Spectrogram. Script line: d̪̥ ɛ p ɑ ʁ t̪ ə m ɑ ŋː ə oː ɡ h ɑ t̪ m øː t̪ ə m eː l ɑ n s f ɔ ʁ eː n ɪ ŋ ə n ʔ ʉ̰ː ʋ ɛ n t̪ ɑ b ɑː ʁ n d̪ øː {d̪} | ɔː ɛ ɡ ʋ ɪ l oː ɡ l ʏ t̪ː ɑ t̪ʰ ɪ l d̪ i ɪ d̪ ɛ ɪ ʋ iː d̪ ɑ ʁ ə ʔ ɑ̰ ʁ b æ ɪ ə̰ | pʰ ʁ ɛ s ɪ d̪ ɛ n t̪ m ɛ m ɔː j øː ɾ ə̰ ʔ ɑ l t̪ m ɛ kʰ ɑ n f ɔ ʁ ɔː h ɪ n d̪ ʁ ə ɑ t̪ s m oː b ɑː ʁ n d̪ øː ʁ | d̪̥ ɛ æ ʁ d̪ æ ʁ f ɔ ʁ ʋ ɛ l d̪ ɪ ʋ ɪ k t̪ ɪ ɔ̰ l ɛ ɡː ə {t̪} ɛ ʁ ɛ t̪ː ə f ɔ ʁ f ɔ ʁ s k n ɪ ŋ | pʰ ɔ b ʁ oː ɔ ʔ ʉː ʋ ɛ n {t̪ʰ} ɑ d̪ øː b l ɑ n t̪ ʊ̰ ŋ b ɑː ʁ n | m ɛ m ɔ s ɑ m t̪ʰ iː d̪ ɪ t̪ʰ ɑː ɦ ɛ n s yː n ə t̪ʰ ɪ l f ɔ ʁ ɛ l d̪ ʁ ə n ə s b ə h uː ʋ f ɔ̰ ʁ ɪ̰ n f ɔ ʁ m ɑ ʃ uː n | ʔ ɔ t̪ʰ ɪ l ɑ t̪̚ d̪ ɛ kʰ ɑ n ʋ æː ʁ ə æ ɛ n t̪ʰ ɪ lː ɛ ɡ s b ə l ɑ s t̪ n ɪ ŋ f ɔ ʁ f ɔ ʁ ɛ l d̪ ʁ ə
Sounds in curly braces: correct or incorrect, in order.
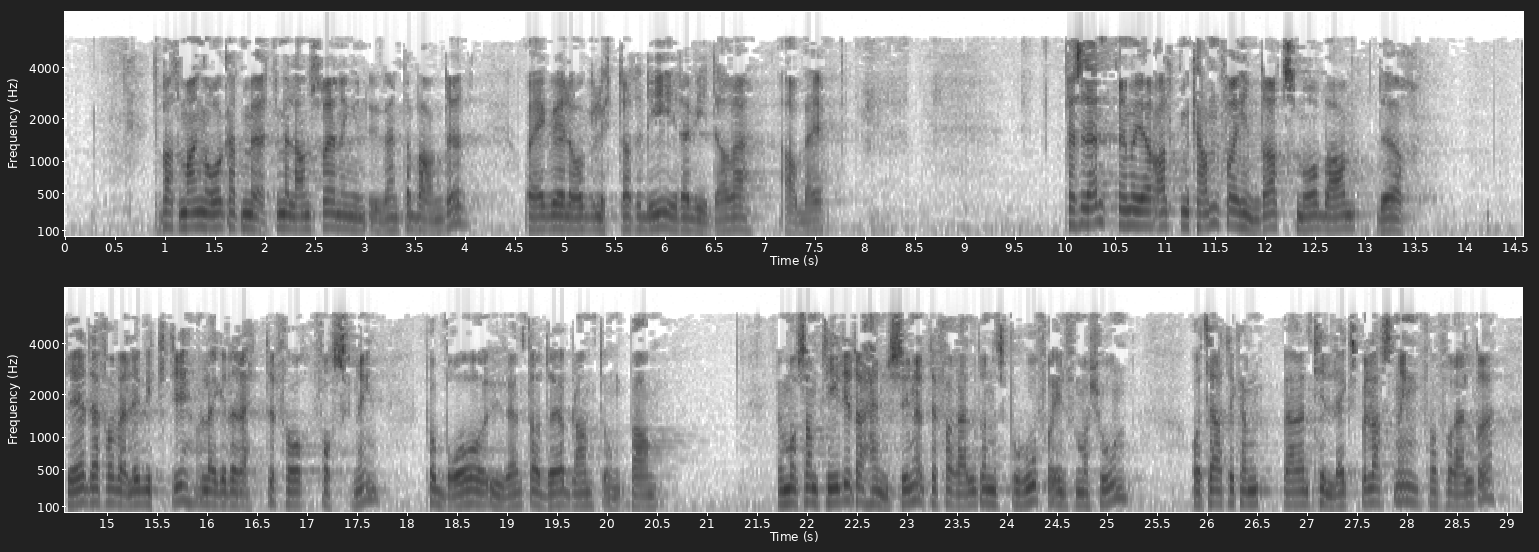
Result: correct, incorrect, incorrect

